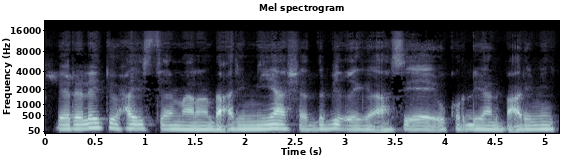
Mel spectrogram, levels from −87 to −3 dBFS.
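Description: Nothing in the speech stood out as a technical fault on listening.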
